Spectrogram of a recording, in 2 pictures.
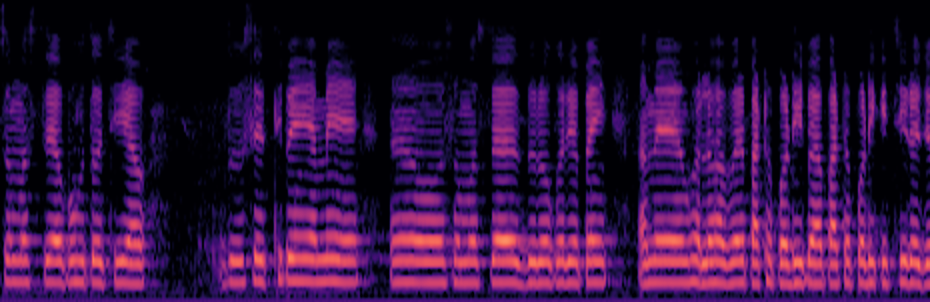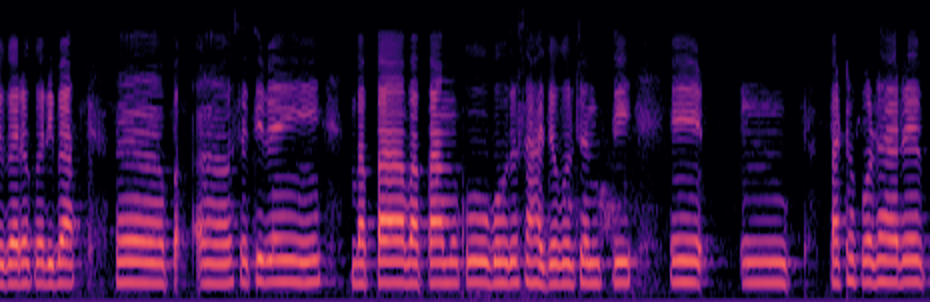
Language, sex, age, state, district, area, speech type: Odia, female, 18-30, Odisha, Mayurbhanj, rural, spontaneous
